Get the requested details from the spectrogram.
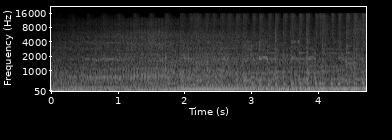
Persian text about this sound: سوار موتور شد و هندل زد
